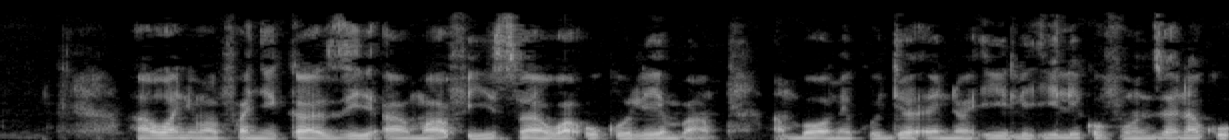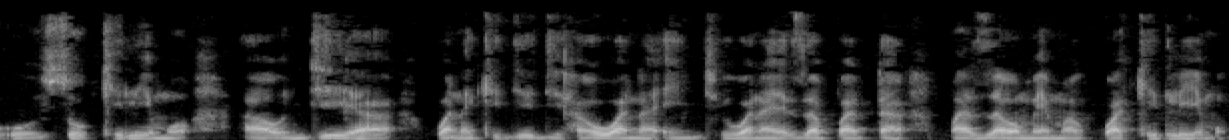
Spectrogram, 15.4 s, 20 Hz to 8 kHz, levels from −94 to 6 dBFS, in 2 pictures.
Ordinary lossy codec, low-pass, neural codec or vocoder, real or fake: MP3, 48 kbps; 7.2 kHz; vocoder, 44.1 kHz, 128 mel bands every 256 samples, BigVGAN v2; fake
